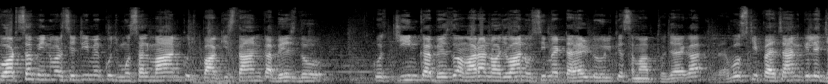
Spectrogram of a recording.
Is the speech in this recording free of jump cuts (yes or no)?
no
